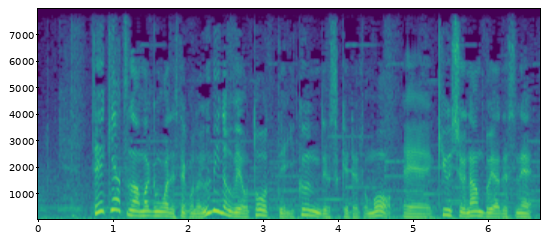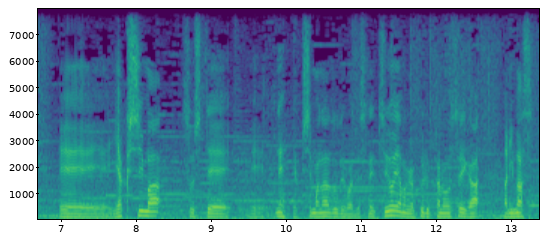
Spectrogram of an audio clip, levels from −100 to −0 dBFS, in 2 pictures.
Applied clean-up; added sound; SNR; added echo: none; none; none; none.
